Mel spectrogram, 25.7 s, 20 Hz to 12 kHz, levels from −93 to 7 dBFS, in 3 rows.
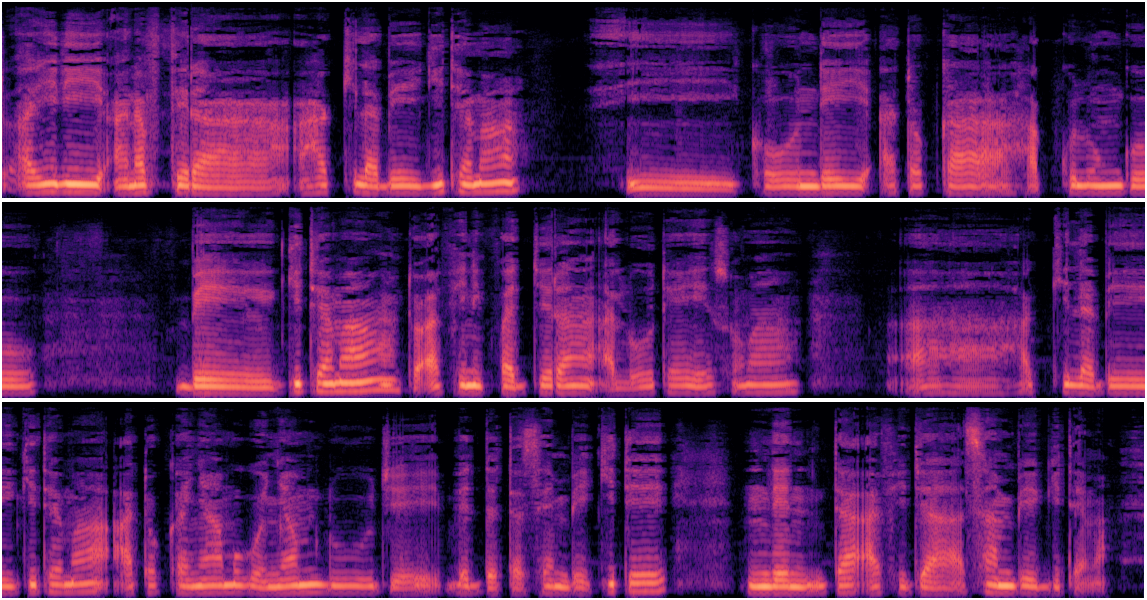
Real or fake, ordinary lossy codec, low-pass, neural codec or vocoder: real; AAC, 32 kbps; 10.8 kHz; none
